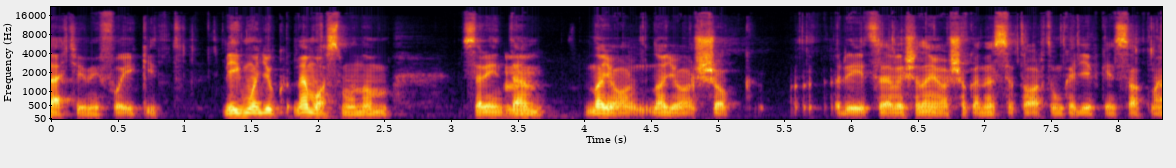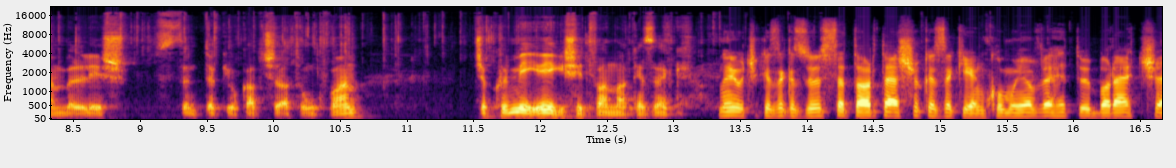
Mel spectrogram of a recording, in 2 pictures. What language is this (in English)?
Hungarian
